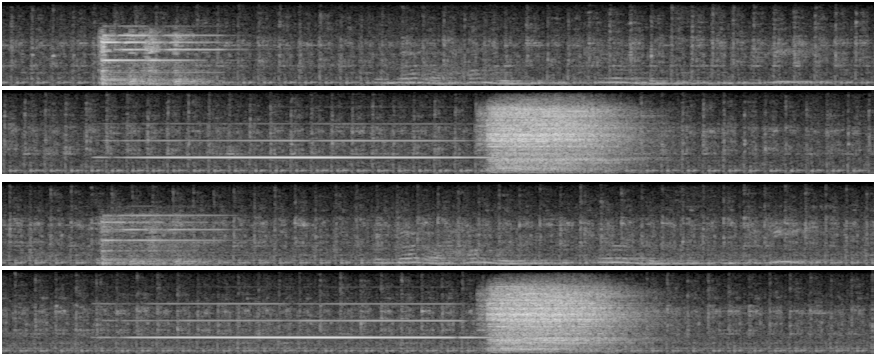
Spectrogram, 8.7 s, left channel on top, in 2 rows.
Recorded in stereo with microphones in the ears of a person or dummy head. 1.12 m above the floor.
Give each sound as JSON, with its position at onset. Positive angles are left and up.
{"t": 0.5, "sound": "a bell", "side_deg": 50, "distance_m": 0.6}
{"t": 1.9, "sound": "a woman speaking", "side_deg": -15, "distance_m": 0.8}
{"t": 4.8, "sound": "a flute", "side_deg": -50, "distance_m": 4.0}
{"t": 6.7, "sound": "a drill", "side_deg": 5, "distance_m": 3.5}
